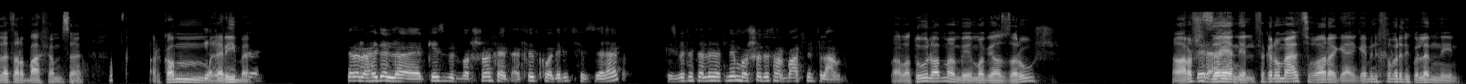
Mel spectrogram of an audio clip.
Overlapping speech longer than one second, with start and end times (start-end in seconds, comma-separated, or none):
none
